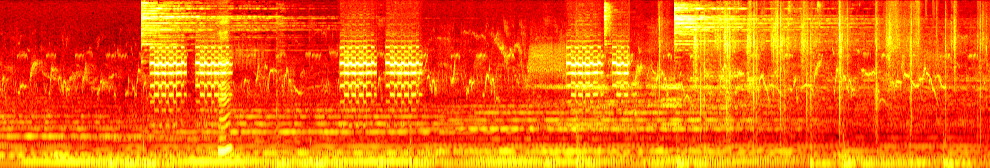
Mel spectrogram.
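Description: A telephone rings in repeated electronic bursts over a busy background of music and ambient sound, fairly prominent and close, in a household drama scene.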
